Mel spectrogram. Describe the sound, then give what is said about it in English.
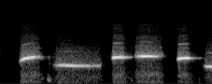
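A person whistles a short tune: six clear notes in three quick pairs, each a brief rising note followed by a steadier held one, loud and alone with no talking. “And the whistle went just like this.”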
